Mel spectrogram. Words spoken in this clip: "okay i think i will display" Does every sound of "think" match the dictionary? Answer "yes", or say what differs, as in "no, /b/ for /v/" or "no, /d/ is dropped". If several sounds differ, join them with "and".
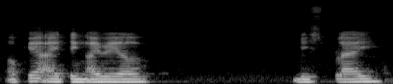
no, /t/ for /θ/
